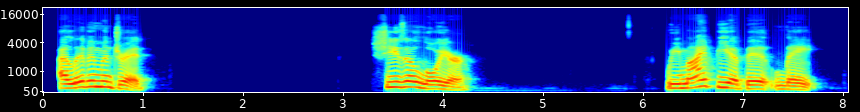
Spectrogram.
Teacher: you use a falling tone to show the end of a sentence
